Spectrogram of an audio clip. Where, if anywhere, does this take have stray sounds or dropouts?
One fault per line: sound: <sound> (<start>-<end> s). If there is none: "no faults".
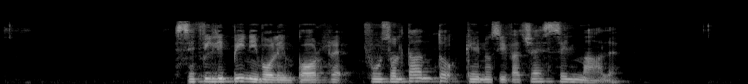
no faults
